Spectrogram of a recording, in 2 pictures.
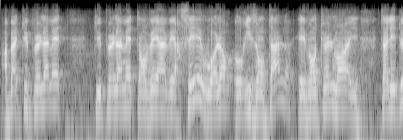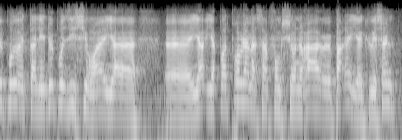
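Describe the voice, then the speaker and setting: A fairly high-voiced man talks casually over a radio link, giving practical technical advice. He hesitates and circles back over his own words. The sound is dull and lo-fi. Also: fairly quick, a little hiss or hum. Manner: hesitant, repeats words and phrases. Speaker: amateur radio operator. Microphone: two-way radio microphone.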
